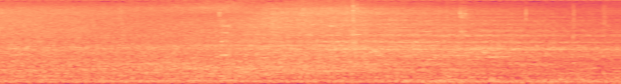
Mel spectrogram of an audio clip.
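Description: A passenger train rolls past close by with a loud, steady rumble.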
